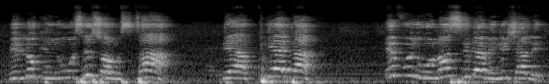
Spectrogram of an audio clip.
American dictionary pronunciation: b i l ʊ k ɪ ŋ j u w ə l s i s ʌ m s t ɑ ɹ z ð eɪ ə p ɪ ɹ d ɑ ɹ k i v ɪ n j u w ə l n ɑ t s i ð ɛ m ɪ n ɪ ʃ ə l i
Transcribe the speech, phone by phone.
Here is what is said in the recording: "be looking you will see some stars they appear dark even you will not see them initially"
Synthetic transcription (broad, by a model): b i l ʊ k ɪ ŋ j u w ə s i s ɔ m s t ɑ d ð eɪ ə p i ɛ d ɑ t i f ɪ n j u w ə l n ɑ t s i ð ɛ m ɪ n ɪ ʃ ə l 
